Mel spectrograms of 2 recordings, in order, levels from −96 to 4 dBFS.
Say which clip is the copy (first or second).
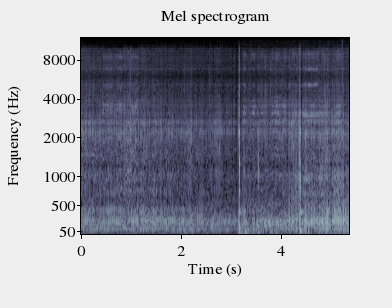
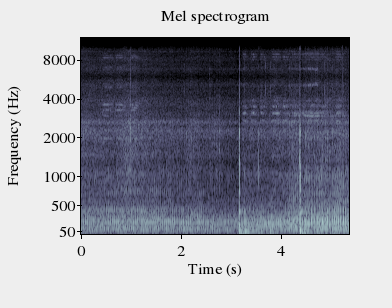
first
